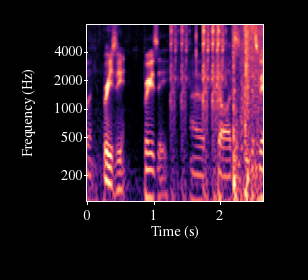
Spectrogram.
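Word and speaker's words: Brehze: that we've ever seen between Cirque, Ethan, and Breezy. So I think it's definitely, that's how it's pronounced.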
